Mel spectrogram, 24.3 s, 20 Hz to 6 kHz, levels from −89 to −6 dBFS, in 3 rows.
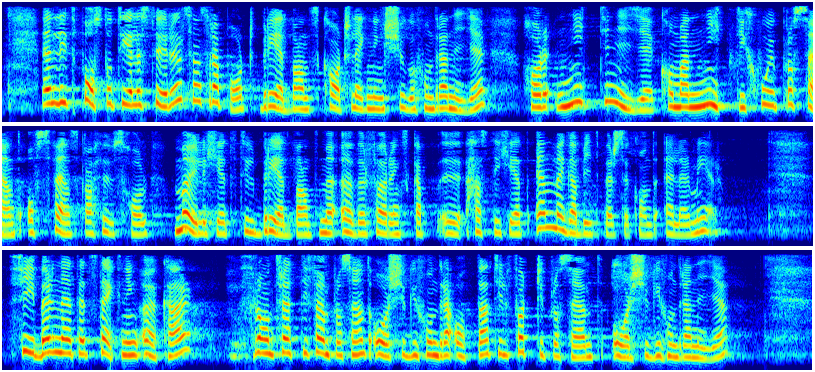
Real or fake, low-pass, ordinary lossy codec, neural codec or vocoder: real; 5.4 kHz; MP3, 32 kbps; none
